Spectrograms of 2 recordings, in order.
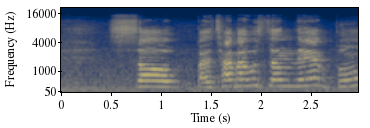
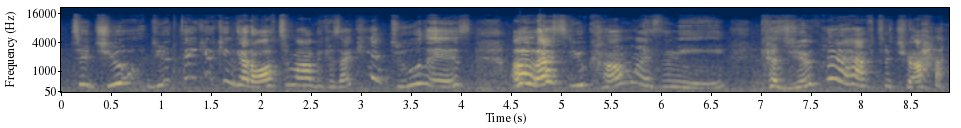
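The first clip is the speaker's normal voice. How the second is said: anxious plea; 5 semitones higher than usual. Retold or imitated. Begging husband to come along.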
